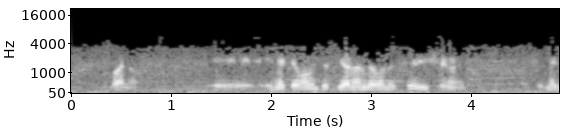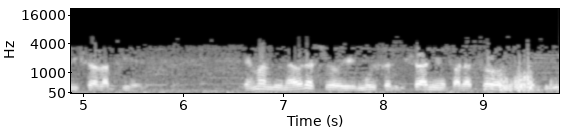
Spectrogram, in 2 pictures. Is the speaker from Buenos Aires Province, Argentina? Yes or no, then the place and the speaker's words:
yes; Isidro Casanova, Buenos Aires Province, Argentina; soy de Casanova.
